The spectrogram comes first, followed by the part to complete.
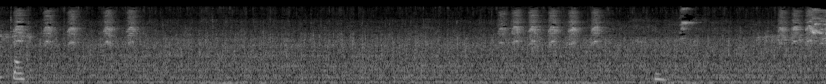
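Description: Pet parrots chirping in quick runs of high, rapid calls: once in the first second or so and again from about five seconds in, over a steady low background.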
